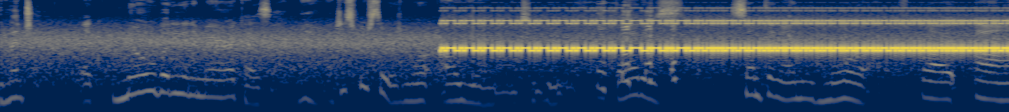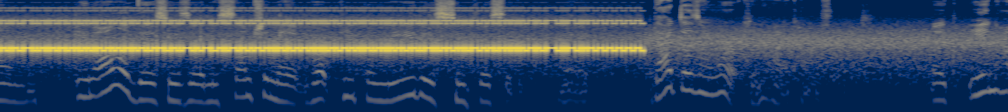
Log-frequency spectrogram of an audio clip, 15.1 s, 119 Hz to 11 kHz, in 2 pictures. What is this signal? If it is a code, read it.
NAVTEX (SITOR-B), 100 baud, 170 Hz shift, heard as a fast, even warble, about 1500 Hz centre, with speech in English. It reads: FOLKI LSVHS NSGUT XSXMI XWJBZ DVROE MURZT EOTRG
